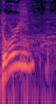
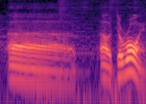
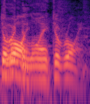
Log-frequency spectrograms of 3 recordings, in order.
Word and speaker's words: DeRoyne: Jordan, is it Jordan Dorian? DeRoyne. I'm sorry. Yes. Jordan DeLoyne. Sorry about that. DeRoyne.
